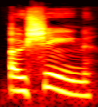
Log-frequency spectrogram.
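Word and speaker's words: Oisín: O'Sheen. O'Sheen. Oisin.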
